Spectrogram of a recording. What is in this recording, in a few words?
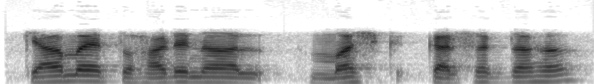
Can I practice with you, punjabi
